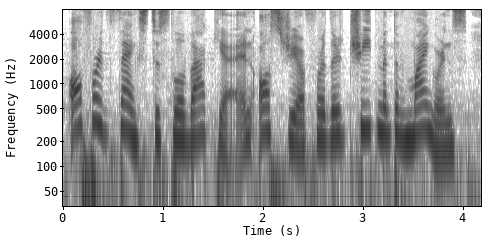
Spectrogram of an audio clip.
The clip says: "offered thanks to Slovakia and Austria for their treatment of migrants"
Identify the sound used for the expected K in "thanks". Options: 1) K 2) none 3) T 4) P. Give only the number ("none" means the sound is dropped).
1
